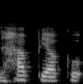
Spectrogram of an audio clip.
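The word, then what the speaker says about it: はっぴゃく: Notice the sound changes in 300, sambyaku, rupyaku, and hapyaku for easier pronunciation.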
